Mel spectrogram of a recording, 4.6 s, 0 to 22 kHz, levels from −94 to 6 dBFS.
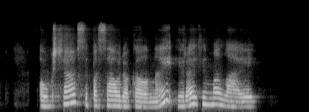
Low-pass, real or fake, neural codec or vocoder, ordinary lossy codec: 9.9 kHz; real; none; Opus, 24 kbps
